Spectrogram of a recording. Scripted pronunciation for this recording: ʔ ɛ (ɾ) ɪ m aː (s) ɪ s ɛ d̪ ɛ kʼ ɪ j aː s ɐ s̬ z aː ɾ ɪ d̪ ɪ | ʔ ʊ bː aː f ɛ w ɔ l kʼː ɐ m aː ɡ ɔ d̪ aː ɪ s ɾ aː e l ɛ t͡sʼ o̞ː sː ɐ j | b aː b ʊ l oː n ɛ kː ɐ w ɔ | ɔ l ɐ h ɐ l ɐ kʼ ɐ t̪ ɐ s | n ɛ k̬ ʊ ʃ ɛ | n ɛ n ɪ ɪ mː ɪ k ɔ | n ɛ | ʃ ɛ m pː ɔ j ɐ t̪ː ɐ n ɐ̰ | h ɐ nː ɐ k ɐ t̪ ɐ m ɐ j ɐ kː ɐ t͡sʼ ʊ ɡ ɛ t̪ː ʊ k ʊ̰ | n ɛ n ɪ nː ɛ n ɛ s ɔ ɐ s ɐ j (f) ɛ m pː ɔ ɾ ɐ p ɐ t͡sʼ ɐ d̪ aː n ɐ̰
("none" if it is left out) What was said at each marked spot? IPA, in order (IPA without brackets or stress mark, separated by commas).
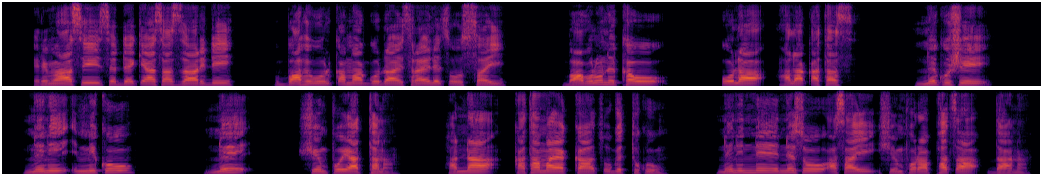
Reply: ɾ, s, ʃ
